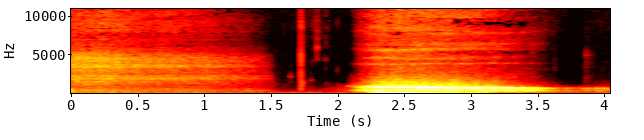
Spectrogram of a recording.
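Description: A deep breath taken before a prayer: a faint breath, a short pause, then one long, loud, airy breath that lasts over a second before it fades.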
